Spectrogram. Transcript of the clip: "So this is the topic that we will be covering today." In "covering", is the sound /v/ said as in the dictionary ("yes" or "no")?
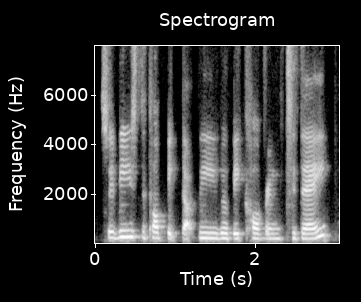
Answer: yes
